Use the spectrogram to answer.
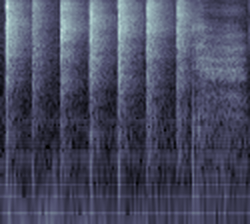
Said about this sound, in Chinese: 在这边先给他一个拍手。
